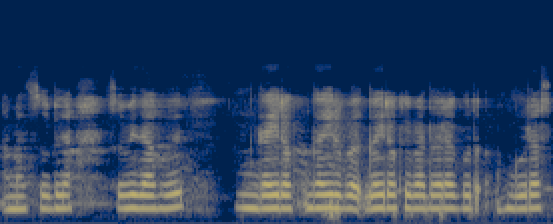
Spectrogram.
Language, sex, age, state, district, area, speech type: Odia, female, 30-45, Odisha, Kalahandi, rural, spontaneous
